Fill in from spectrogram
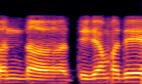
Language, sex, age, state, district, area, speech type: Marathi, male, 18-30, Maharashtra, Mumbai City, urban, conversation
